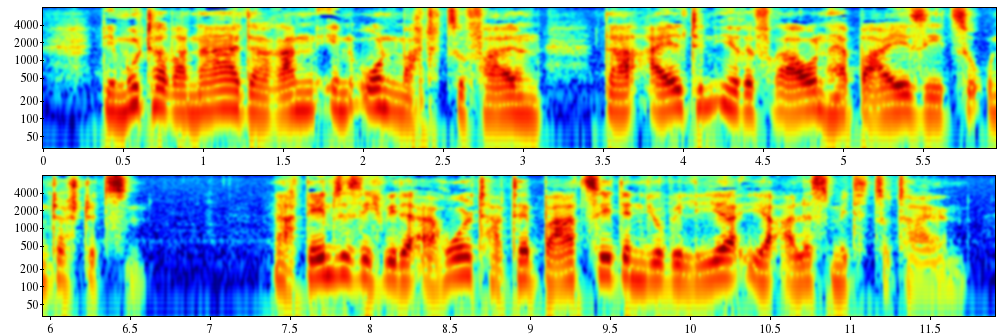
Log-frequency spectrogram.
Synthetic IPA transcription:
d̥iːmʊtɐvaːɐnaːədaʁanɪnʔoːnmaχtt͡sufalən | d̥aːʔaɪltənʔiːʁəfʁ̥aʊənɦɛɐbaɪziːt͡suʔʊntɐʃtʏt͡sn̩ | naːχd̥eːmziːzɪçv̥iːdɐʔɛ̰ɐɦoːlthatʰəbaːtz̥iːdeːnjuviliːɐʔiːɐʔa̰ləsmɪtt͡su̥tʰaɪlən

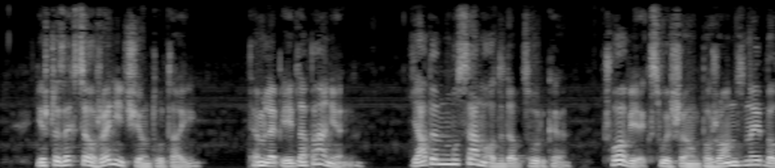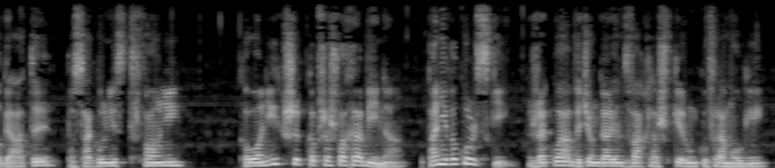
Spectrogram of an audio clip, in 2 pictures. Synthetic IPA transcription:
jɛʂt͡ʂɛzɛxt̪sɛɔʐɛɲit͡ɕɕɛ̃t̪ut̪a̰j | t̪ɛmlɛpʲjejd̪lapaɲɛ̰n | jabɘmːusamɔ̰d̪d̪awt̪suɾkɛ̰ | t͡ʂwɔvʲjɛ̰kswɘʂɛpɔʐɔnd̪nɘbɔɡa̰t̪ɘpɔsaɡuɲɛst̪ɾfɔɲi | kɔwɔɲixʂɘp̚kɔpʂɛʂwaxɾabʲina̰paɲɛvɔkulskʲḭʐɛkwavɘt͡ɕɔ̃ŋɡajɔnd̪zvaxlaʂfkʲɛɾuŋkufɾamuɡʲi

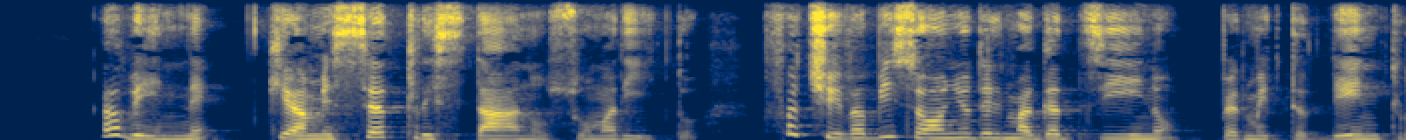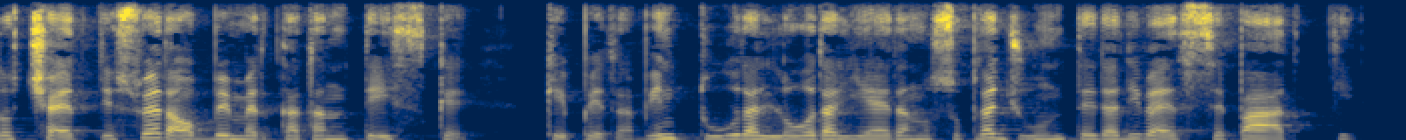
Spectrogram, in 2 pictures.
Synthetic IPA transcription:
avɛnːekeamːesːɛrkɾist̪aːno̰suomaɾiːt̪o | fat͡ʃeːvabizɔɲːod̪elmaɡad̪zːiːnopermet̪ːerd̪ent̪ɾot͡ʃɛrt̪esuːeɾɔbemerkat̪ant̪eske | k̟epːeɾavːent̪uːɾaːlːoːɾaʎiɛːɾanosopɾad͡ʒunt̪ed̪ad̪ivɛrsepart̪i

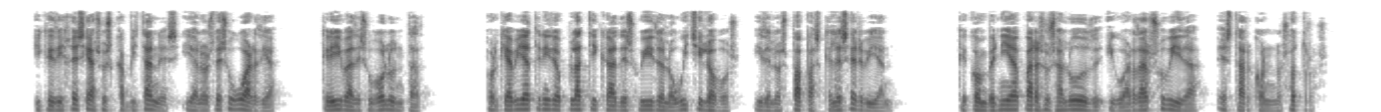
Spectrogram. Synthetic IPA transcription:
ike̞ðixe̞se̞asuskapit̪ane̞sialo̞zðe̞suɣwaɾðja | ke̞iβ̞aðe̞suβ̞o̞lunt̪að | po̞ɾke̞aβiat̪e̞niðo̞plat̪ikaðe̞suiðo̞lo̞wit͡ʃilo̞βo̞siðe̞lo̞spapaske̞le̞se̞ɾβiaŋ | ke̞ko̞mbe̞niapaɾas̬usaluðiɣwaɾðaɾsuβiðaest̪aɾko̞nːo̞so̞t̪ɾo̞s

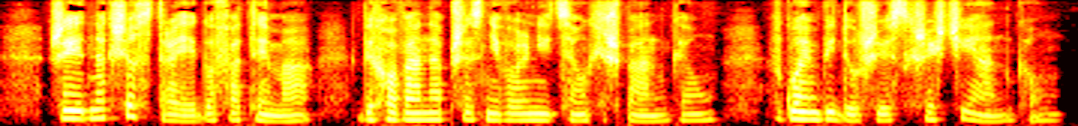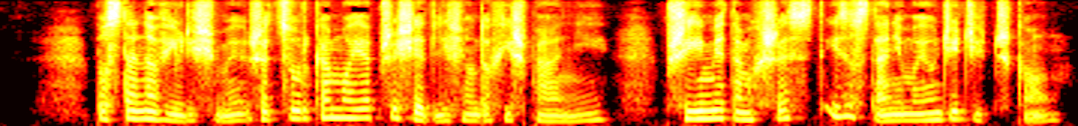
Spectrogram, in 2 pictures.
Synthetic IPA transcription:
ʐ̥ɛjɛd̪nakɕɔst̪ɾajɛɡɔfat̪ɘma | vɘxɔvanapʂɛzɲɛvɔlɲit̪sɛw̃xʲiʂpaŋkɛ̃vɡwɛmbʲid̪uʂɘjɛst̪xʂɛɕt͡ɕijaŋkʰɔ̃w̃ | pɔst̪anɔvʲilʲiɕmɘʐɛt̪suɾkamɔjapʂɛɕɛd̪lʲiɕɛ̃d̪ɔxʲiʂpaɲjipʂɘjmʲjɛt̪amxʂɛst̪izɔst̪aɲɛmɔjɔ̃w̃d͡ʑed͡ʑit͡ʂkɔ̰̃w̃

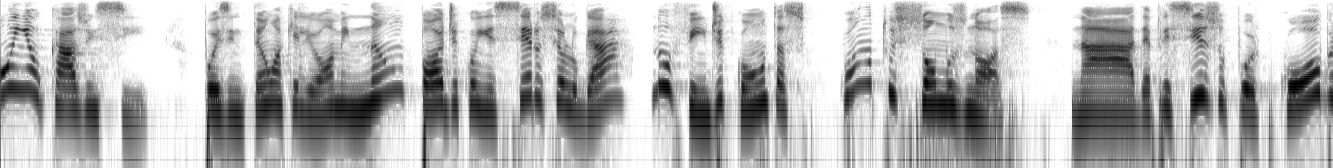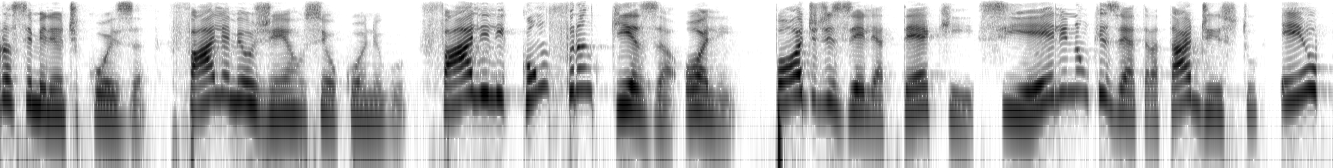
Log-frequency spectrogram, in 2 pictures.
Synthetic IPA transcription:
põɲɐʊkazʊẽj̃si | pojzẽt̪ɐ̃w̃akelɪõmẽj̃nɐ̃w̃pɔd͡ʒɪkõɲeseɾʊsewluɡaɾ | nʊfĩj̃d͡ʒɪkõnt̪ɐs | k̚wɐ̃nt̪ʊsːõmʊznɔs | nad̪ɐɛpɾesizʊpoɾkobɾʊɐsemeʎɐ̃nt͡ʃɪ̥kojzɐ | faʎɐmewʒẽɦʊsẽɲoɾkõniɡʊfalɪlɪkõw̃fɾɐ̃kezɐ̰ʔɔʎɐ | pɔd͡ʒɪd͡ʒizeɾlɪat̪ɛkʰɪsɪelɪnɐ̃w̃kizɛɾt̪ɾat̪aɾd͡ʒist̪ʊew

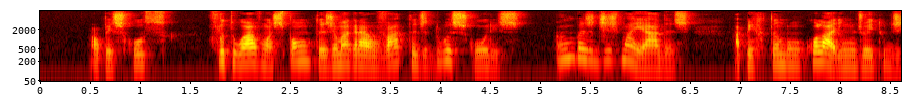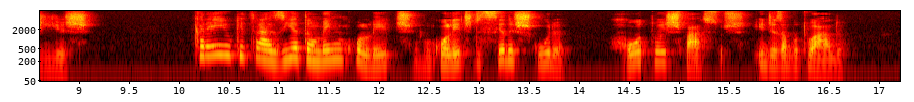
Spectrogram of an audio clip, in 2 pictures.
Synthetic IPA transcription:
a̰wpeʃkosʊ̥ | flut̪uavɐ̃w̃ɐspõnt̪ɐʒd͡ʒɪumɐɡɾavat̪ɐd͡ʒɪd̪uɐʃkoɾɪʃ | ɐ̃mbɐzd͡ʒɪʒmajad̪ɐs | a̰peχt̪ɐ̃nd̪ʊũŋkolaɾĩɲʊd͡ʒɪojt̪ʊd͡ʒiɐʃ | kɾejʊkɪt̪ɾaziɐt̪ɐ̃mbẽj̃ũkolet͡ʃɪũkolet͡ʃɪd͡ʒɪsed̪ɐɪʃkuɾɐ | hot̪ʊɐɪʃpa̰sʊʃɪ̰d͡ʒɪzabut̪ua̰d̪ʊ

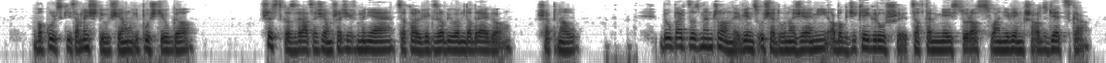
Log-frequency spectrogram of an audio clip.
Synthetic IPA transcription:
vɔkulskʲizamɘɕlʲiwɕɛipuɕt͡ɕiwɡɔ | fʂɘst̪̚kɔzvɾat̪saɕɛ̃pʂɛt͡ɕifmɲɛt̪sɔkɔlvʲjɛɡzɾɔbʲiwɛmd̪ɔbɾɛɡɔ̰ | ʂɛ̰pnɔw | bɘwbaɾd̪zɔzmɛnt͡ʂɔnɘ̰vʲjɛnt̪suɕad̪wnaʑemʲiʔɔ̰bɔɡd͡ʑikʲejɡɾuʂɘ̰t̪sɔft̪ɛmːʲjejst̪sṵɾɔ̰swaɲɛvʲjɛŋkʂa̰ɔd̪d͡ʑɛt̪ska̰

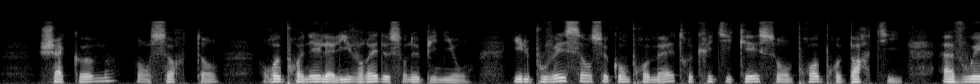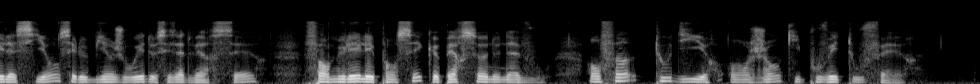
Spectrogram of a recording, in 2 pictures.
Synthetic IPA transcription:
ʃakɔm | ɑ̃sɔʁt̪ɑ̃ | ʁəpχənɛlalivʁed̪əsɔ̃nɔpinjɔ̃ | ilpuvɛsɑ̃səkɔ̃pχɔmɛt̪χəkχit̪ʰikʲesɔ̃pχɔpχəpaʁt̪ʰiavuelasiɑ̃seləbjɛ̃ʒued̪əsezad̪vɛʁsɛʁ | fɔʁmylelepɑ̃sekəpɛʁsɔnːavu | ɑ̃fɛ̃t̪ud̪iʁɑ̃ʒɑ̃kʲʰipʰuvɛt̪ufɛːʁ

